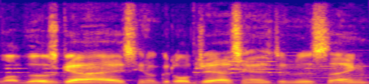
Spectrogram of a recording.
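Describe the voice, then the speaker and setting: Music plays behind a man whose fairly low voice shifts pitch in an ordinary way. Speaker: podcast host. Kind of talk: solo podcast monologue. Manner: halting, many fillers.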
